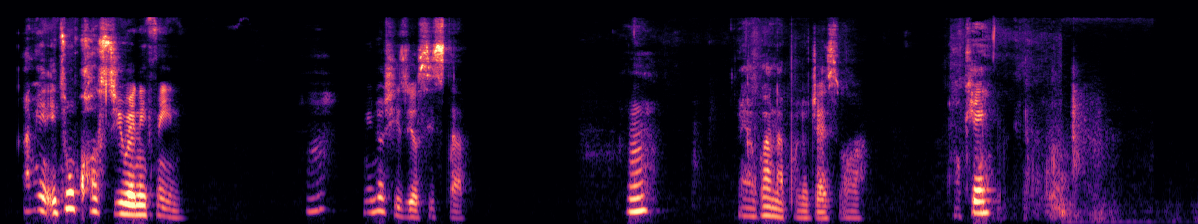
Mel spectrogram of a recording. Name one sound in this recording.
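A woman speaks softly and tenderly, close by.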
